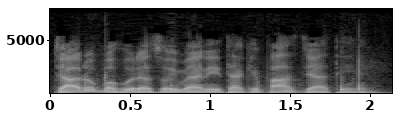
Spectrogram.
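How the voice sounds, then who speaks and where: A man's voice: sits low, steady tone, brisk. A man reading scripted storybook narration. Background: background music.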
